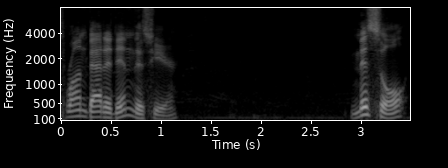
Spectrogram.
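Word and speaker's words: Misal: batted in this year missile m-i-s-a-l pronounced like the weapon runners on the corners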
